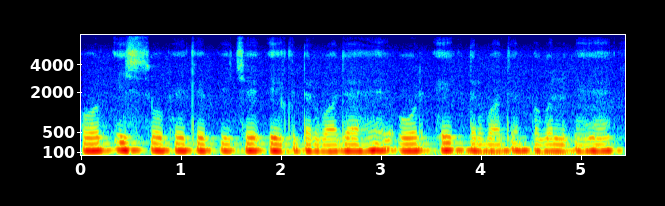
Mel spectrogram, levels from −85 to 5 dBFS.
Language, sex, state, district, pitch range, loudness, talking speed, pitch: Hindi, male, Uttar Pradesh, Saharanpur, 120-130 Hz, -15 LUFS, 155 wpm, 125 Hz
